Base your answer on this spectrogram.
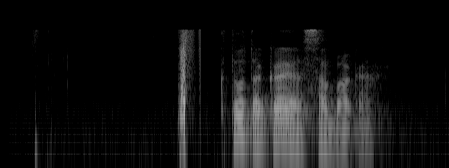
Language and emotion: Russian, neutral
